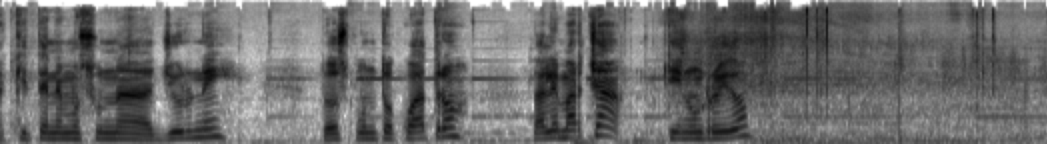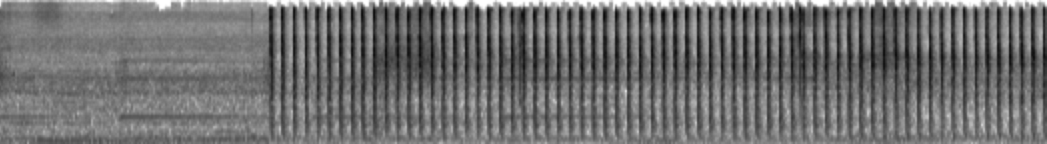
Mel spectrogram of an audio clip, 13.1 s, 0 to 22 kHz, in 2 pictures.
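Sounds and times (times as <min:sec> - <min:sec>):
low engine idle hum: 0:00.0 - 0:11.0
actuator clicking rapidly: 0:08.2 - 0:13.0.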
